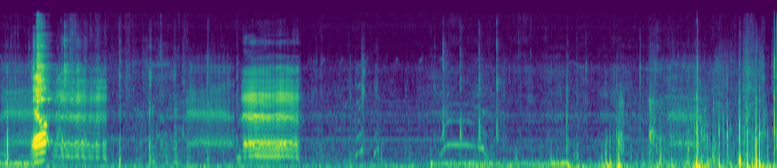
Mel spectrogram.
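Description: Sheep bleating: one loud, quavering bleat of under a second about three seconds in.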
